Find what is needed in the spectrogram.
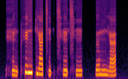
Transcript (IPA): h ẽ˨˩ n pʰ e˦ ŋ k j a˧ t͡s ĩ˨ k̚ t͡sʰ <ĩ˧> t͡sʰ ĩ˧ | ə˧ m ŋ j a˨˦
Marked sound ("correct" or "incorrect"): incorrect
